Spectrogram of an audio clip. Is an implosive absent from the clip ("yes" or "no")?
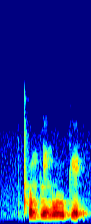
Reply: yes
